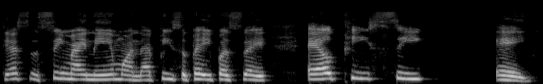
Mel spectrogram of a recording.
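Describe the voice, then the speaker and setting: A woman whose first language is not English, telling a story with animated emphasis as a newly licensed counselor on a call. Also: on the high side, slow pace. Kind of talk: casual chat on a video call.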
